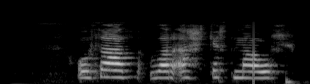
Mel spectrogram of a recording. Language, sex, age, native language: Icelandic, female, 7, Icelandic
